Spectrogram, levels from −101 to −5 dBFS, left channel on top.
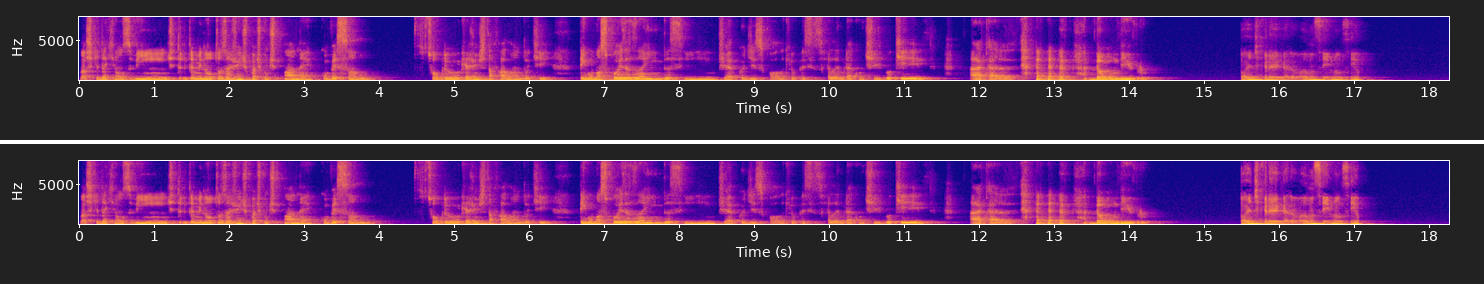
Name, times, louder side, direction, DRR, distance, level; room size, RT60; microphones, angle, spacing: voice 1, 0.0-3.9 4.6-14.3, left 1 dB, 10° left, 0.9 m, -24 dB
voice 2, 15.5-17.1, right 2 dB, 40° right, 0.5 m, -20 dB
17.5 x 8.1 x 6.7 m
head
